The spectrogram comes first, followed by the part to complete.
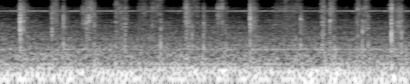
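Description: Tarot deck being shuffled by hand: a steady run of light card clicks, about five a second.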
